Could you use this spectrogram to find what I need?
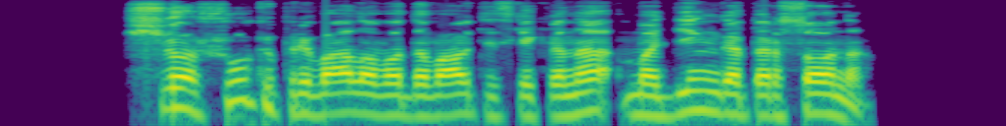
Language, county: Lithuanian, Panevėžys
